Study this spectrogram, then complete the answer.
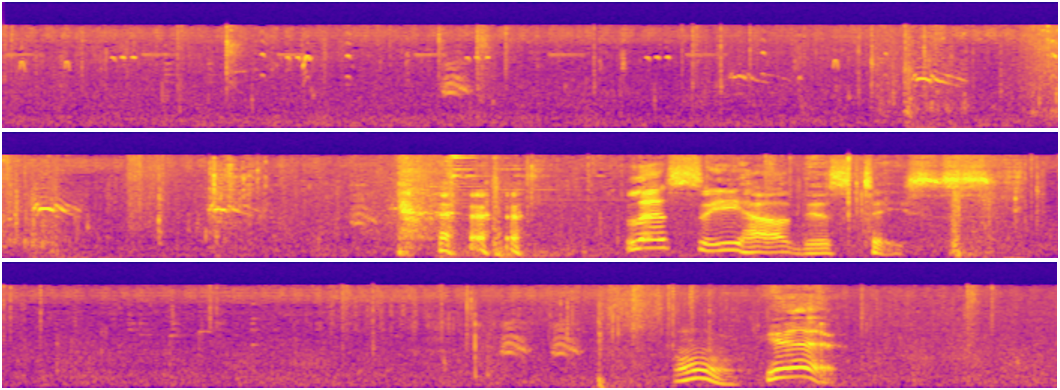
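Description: A campfire crackles softly nearby.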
